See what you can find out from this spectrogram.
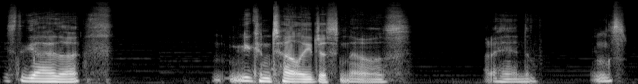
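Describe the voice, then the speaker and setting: A man's voice: mid-range voice, takes it slowly, creaky, darkish tone, no echo, faint music behind. A man streaming a video game, making wry, chuckling asides in casual commentary.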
